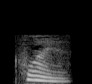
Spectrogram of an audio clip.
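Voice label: "choir", English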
